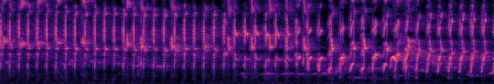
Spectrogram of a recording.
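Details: Lovebird ngekek panjang, a long continuous trill used to provoke other lovebirds; a fast, high, even rattle of pulses runs unbroken for the full five seconds, shifting slightly lower toward the end.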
